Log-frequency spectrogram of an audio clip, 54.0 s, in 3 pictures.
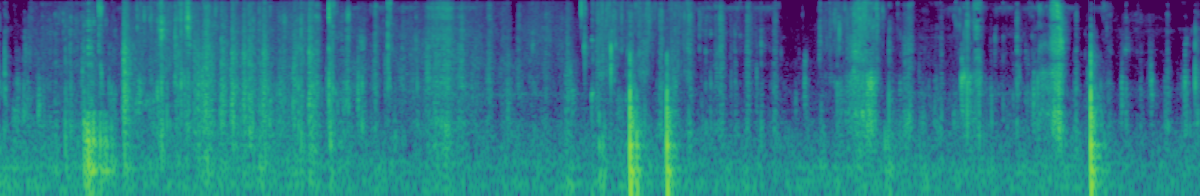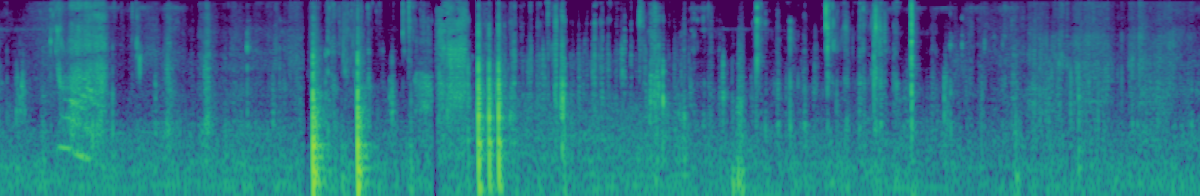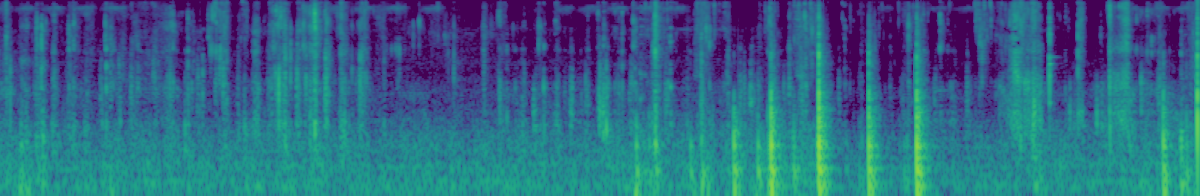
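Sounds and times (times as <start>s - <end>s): person chewing and crunching: 8.7s - 25.0s, 25.7s - 33.2s, 36.0s - 54.0s.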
